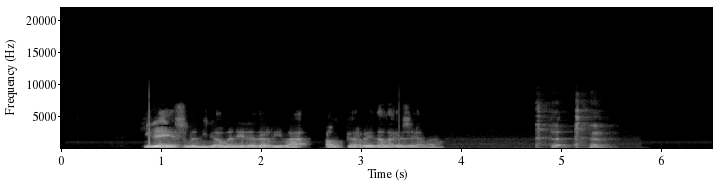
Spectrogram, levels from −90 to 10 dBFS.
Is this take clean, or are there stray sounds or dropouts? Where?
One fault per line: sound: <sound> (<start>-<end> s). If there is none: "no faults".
sound: cough (4.7-5.6 s)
